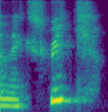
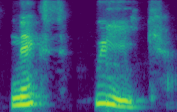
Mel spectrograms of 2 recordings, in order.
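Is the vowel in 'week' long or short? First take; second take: short; long. First: The vowel in week is short. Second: The vowel in week is lengthened. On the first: The speaker calls it wrong. "c'est pas next week" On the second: The speaker calls it right. "c'est allongé"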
